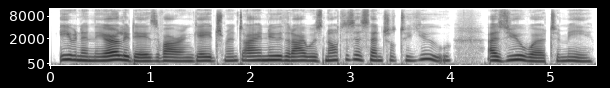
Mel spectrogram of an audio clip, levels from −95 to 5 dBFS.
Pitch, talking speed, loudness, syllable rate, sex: 195 Hz, 250 wpm, -21 LUFS, 6.3 syllables/s, female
